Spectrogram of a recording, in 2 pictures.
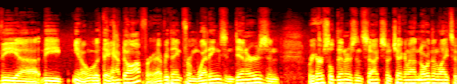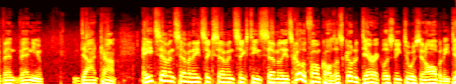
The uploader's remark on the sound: Live at Road America, and had a wild and wet (literally) night.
